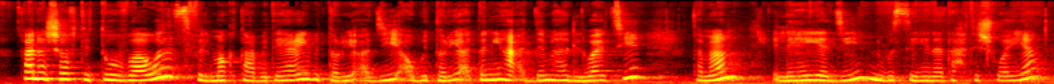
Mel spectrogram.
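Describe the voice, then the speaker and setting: A woman's voice: fairly high pitch, mellow. A woman with an Egyptian Arabic accent teaching English phonics to mothers, asking and answering her own questions and drawing out vowel sounds. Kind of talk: explaining a phonics lesson to mothers.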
